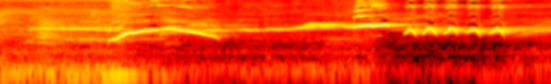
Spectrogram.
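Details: Masked laughingthrush lure song to provoke singing: an arched, rising-then-falling whistle, level whistled notes, a brief rich note, then five quick zigzagging notes in a row.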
